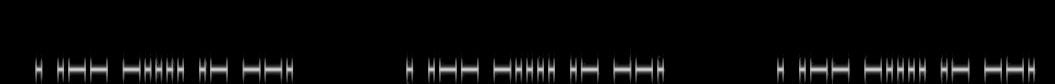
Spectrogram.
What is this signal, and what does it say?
Morse code, heard as a keyed tone, about 22 wpm, 700 Hz. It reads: EW6AG EW6AG EW6AG
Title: DXCC-100 Call Signs - 5 Characters - Repeated 3x - 22wpm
